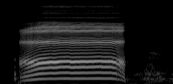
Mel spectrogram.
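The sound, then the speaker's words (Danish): A lone sheep gives one bleat, about a second long and clear, a loud nasal cry held at a steady pitch that cuts off abruptly, leaving faint background afterward. “Men fåret siger bare.”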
